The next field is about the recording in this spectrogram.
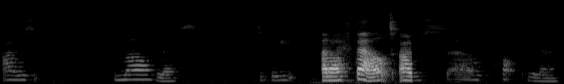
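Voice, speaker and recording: A woman's voice: mid-range voice, slow pace. Woman reading a storybook in an echoey room. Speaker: primary school teacher reading to pupils. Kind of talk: children's storybook read-aloud. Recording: echoey room, faint background noise.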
